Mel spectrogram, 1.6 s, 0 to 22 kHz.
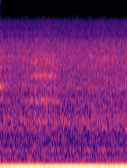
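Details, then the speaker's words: After intake manifold gasket repair, 2007 Dodge Magnum SRT8 6.1 Hemi V8 idles deep, smooth and even with no lope, miss or ticking; never idled this well in five days owned. "it's never idled this well either since i've owned it which is only you know five days and uh nice and smooth fantastic"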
